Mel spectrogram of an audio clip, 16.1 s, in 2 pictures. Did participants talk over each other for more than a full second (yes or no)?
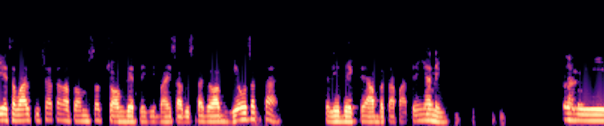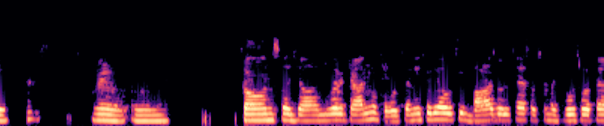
no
